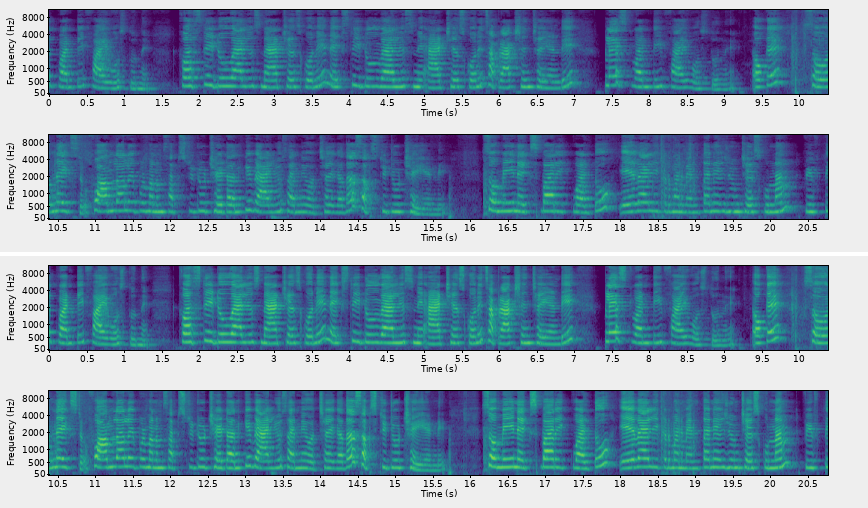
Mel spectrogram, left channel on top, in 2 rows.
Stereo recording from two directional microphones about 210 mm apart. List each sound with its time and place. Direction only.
0.1 s a woman's voice: 40° right (ahead or behind)
10.2 s a woman's voice: 40° right (ahead or behind)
